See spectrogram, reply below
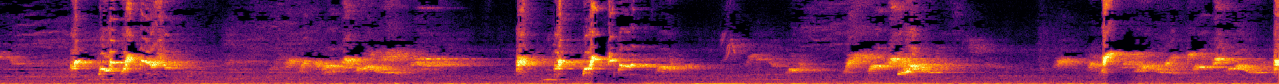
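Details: Caged red-whiskered bulbul singing in the morning, kept by bird hobbyists for voice training and to rouse young birds: mellow warbled phrases with sharp clicks, in three bursts about every three to four seconds.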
